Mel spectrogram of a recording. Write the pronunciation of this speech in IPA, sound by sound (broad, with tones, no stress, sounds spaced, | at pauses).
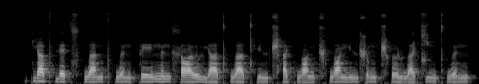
p j ä˥˩ pʰ ɥ ɛ˧˥ t͡sʰ w a˧˥ n pʰ w ə˨˩ n p e˧˥ ɪ̯ n̪ ə˥ n x ɑ˧˥ ʊ̯ l j ä˧˥ t̪ʰ w ä˧˥ t̪ʰ y˧˥ n ʈ͡ʂʰ a˧ ɪ̯ k w ɑ˧˥ ŋ ʈ͡ʂʰ w ɑ˥ ŋ y˥˩ n ʂ ʊ˥ ŋ ʈ͡ʂʰ ɤ˥˩ ɻ w ä˨˩ t͡ɕ i˥˩ ŋ kʰ w ə˥ n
